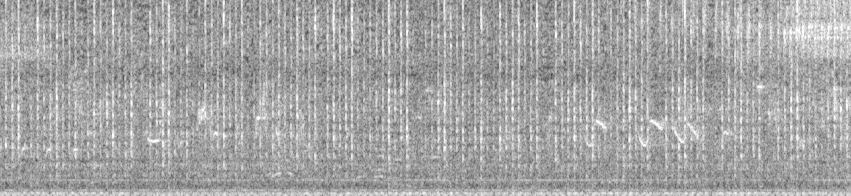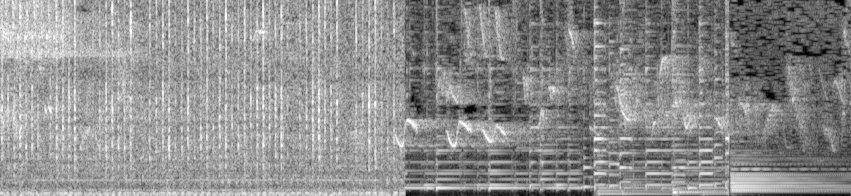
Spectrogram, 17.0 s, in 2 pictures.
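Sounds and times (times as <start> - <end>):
tractor engine idling: 0.0 - 12.6.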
